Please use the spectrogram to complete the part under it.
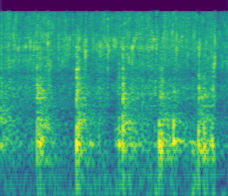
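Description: Red peppers are seared quickly in a hot pan for beef in black bean sauce, a loud continuous sizzle punctuated by rhythmic scraping stirs about every half second.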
